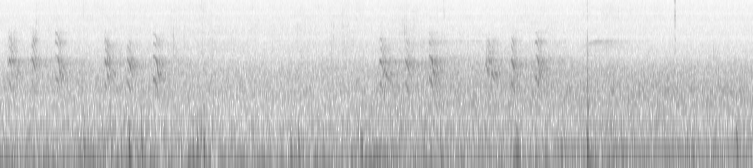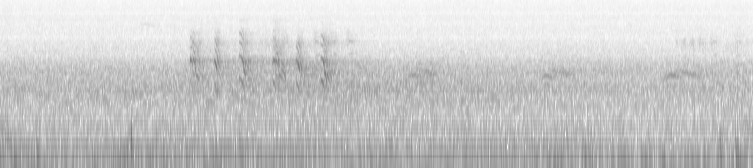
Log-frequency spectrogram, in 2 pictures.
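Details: A red squirrel in a forest gives bursts of short, harsh chucking notes over a low background rumble, with birds around it.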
